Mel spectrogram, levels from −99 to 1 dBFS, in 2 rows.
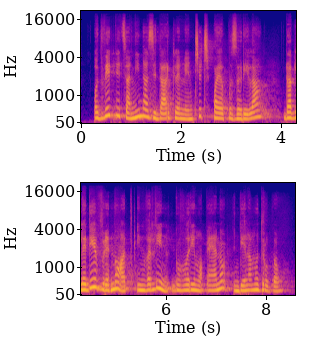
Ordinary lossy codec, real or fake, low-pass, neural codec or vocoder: none; fake; 19.8 kHz; codec, 44.1 kHz, 2.6 kbps, DAC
